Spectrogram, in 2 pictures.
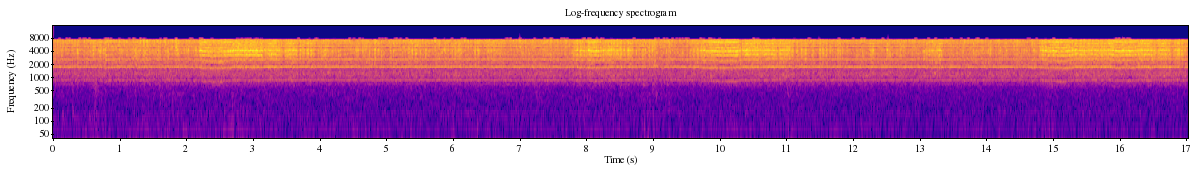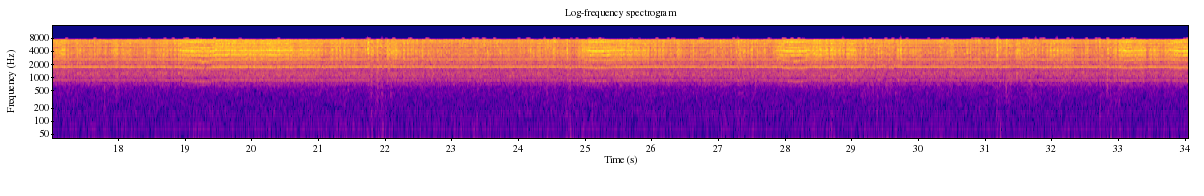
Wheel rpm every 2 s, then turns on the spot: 230, 230, 230, 230, 230, 230, 230, 230, 230, 230, 230, 240, 230, 230, 230, 230, 230.
none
